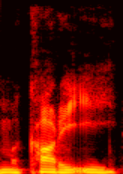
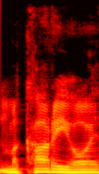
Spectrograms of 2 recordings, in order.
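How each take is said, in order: First: The ending is said with an 'ee' vowel sound. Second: The ending is said with an 'oi' vowel sound. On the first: "In modern Greek, it would be" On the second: "that's following the Erasmian pronunciation"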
